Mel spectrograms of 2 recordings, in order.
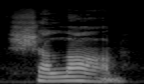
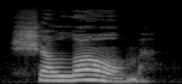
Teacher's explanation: an original long a in the Canaanite languages shifted to a long o sound when it was accented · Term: Canaanite shift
